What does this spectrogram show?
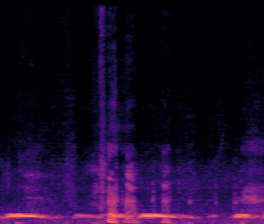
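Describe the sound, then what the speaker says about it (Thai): Tame pet doves cooing at close range: a few soft, repeated low coos in a rhythmic pattern, with brief rustling or handling noise in between. "นี่นะยิ่งจับยิ่งขันนะจับตัวไหนก็ยิ่งขันนะครับ"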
